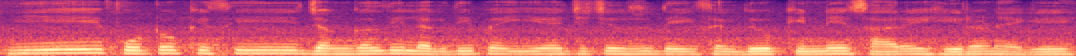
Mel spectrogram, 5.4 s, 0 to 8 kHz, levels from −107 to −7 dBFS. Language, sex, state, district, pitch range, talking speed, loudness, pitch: Punjabi, male, Punjab, Fazilka, 135-160 Hz, 190 wpm, -15 LUFS, 145 Hz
